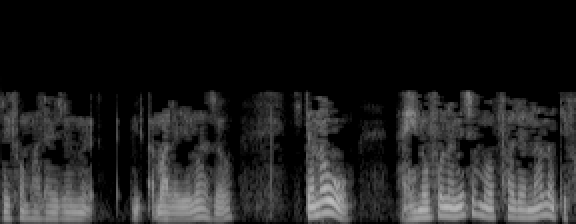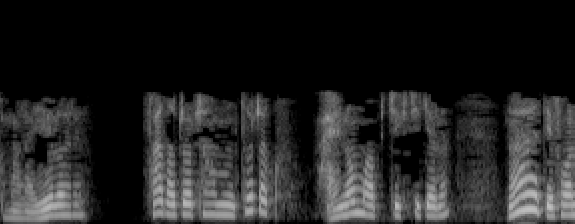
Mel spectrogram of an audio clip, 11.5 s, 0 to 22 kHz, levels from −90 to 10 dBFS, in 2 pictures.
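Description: Throughout, the speech carries heavy MP3 compression damage: nothing above 4 kHz, watery swirling detail, and smeared attacks, likely from a bitrate near 18 kbps.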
